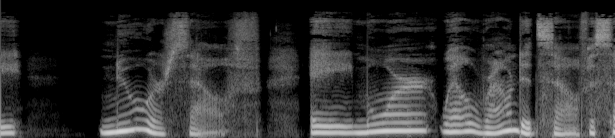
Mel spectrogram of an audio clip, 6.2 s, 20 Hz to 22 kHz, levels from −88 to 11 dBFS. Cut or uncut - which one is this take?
uncut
